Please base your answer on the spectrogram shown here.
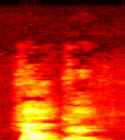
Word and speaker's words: Celtic: Celtic, even though it's spelled with a C, that's a k sound.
